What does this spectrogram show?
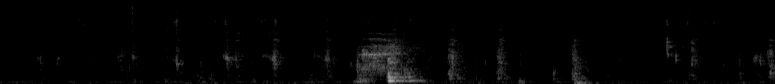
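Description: Close-miked chewing and mouth sounds of eating cooked asparagus and salmon: many soft, scattered clicks and smacks, with one brief louder voiced sound about four seconds in.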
